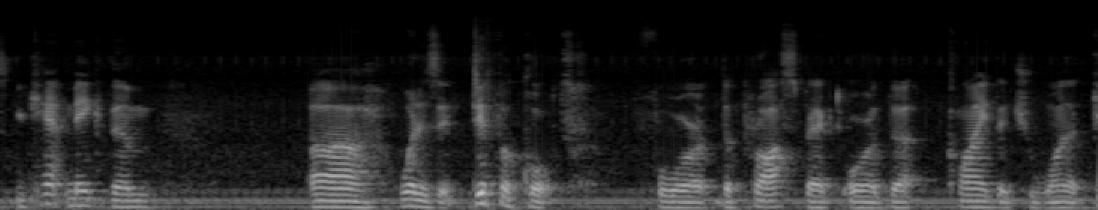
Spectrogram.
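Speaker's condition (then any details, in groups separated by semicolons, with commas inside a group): No condition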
